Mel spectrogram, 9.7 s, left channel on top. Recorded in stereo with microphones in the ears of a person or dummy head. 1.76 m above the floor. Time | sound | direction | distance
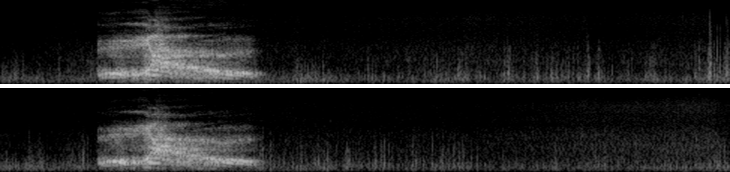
1.3 | a scream | 20° left (ahead or behind) | 1.9 m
